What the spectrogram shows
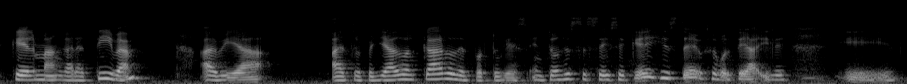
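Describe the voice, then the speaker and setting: A woman's voice: mid-range voice, gravelly, mellow. A young woman, a student retelling a novel's plot in a book summary with frequent restarts. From Peru. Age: young adult. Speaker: education student.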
